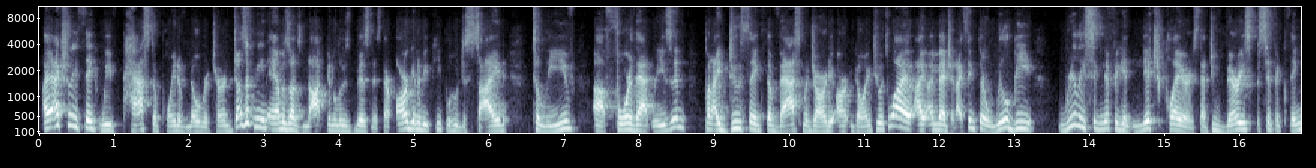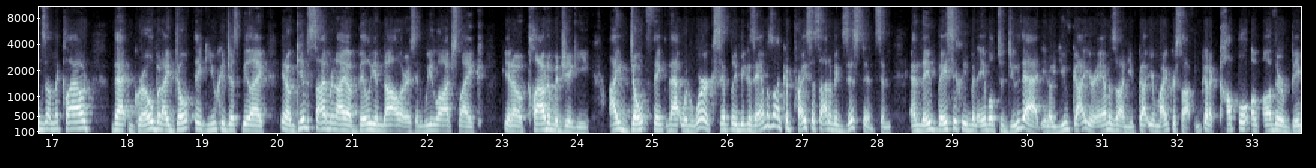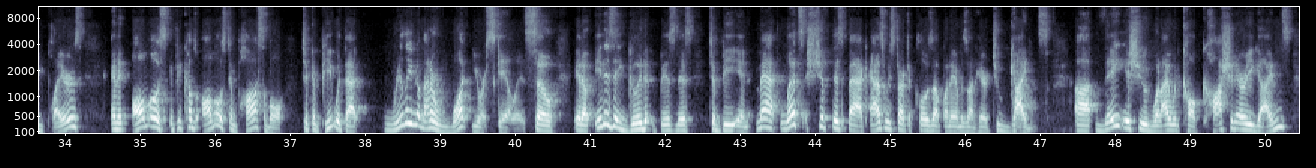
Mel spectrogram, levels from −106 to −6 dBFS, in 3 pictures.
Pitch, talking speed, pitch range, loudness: 155 Hz, 225 wpm, 135-185 Hz, -18 LUFS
